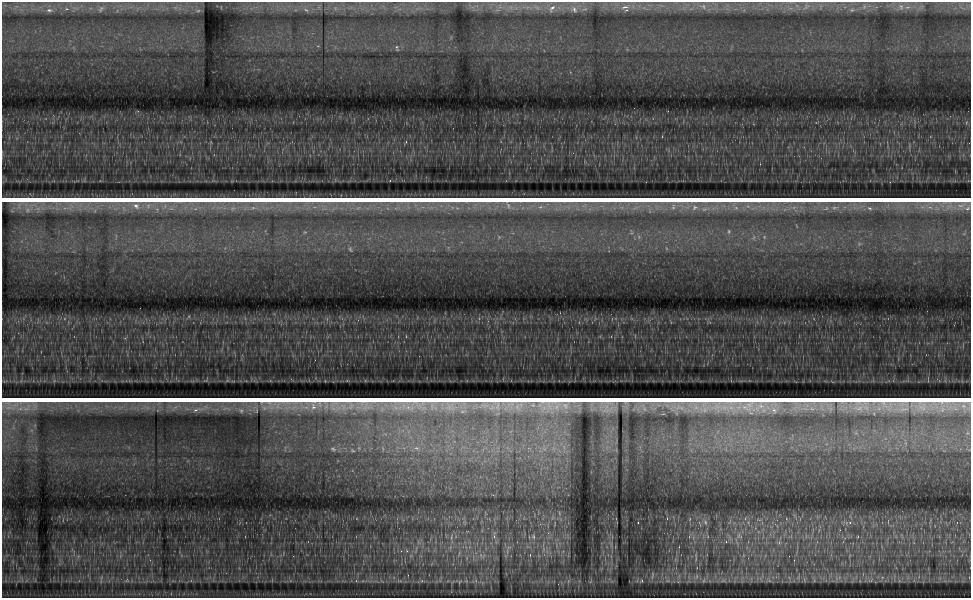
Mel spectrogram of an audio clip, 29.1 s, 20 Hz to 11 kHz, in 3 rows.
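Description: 2008 Dodge Caliber R/T's 2.4-litre four-cylinder engine idling steadily at about 1000 rpm, with its exhaust note heard at the tailpipe. A few sharp knocks come in the last third.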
